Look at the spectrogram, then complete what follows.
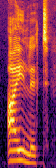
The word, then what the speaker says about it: islet: words in Aisle Island islet in none of these words is s pronounced now let's look at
